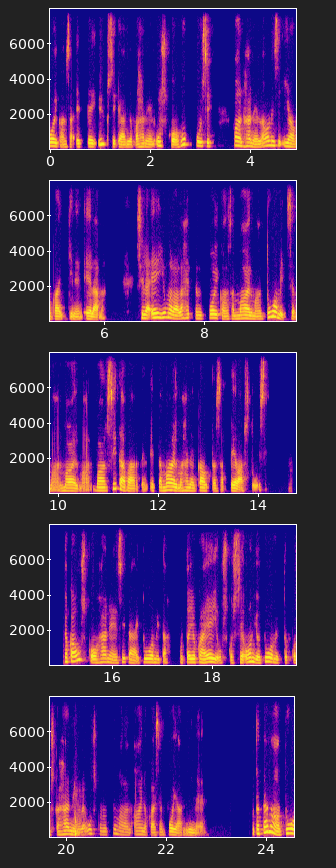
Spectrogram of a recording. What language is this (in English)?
Finnish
